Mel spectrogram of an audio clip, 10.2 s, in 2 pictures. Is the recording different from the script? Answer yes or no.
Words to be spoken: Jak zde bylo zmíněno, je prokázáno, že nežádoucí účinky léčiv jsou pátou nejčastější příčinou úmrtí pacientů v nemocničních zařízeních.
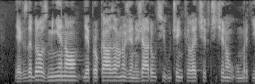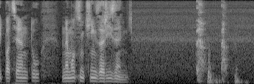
yes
